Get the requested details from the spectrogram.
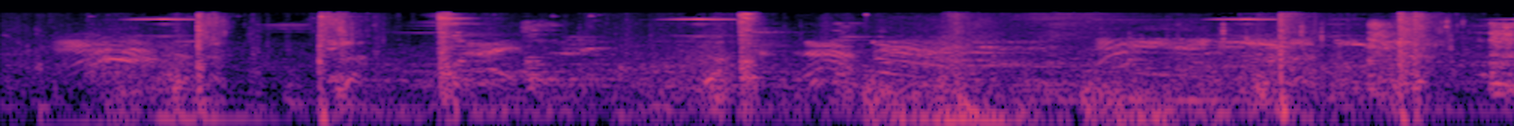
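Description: Swords clash with sharp, ringing hits.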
